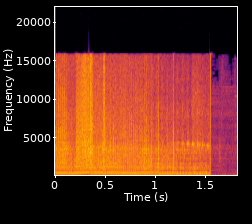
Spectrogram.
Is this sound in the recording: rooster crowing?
no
